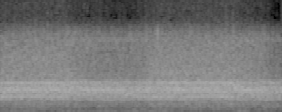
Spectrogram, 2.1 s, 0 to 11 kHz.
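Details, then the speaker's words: Rebuilt nitro ACME Condor rally car, small glow engine warmed up in shed (about 19°C, 55% humidity), after needle adjustment: high buzzy revs rise and fall cleanly with throttle, no stumbling; not running hot. "but it ticks over it's not running hot um the car isn't revving its nuts off"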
